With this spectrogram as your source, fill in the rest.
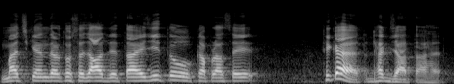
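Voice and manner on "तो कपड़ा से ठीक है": ordinary talk, nothing marked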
